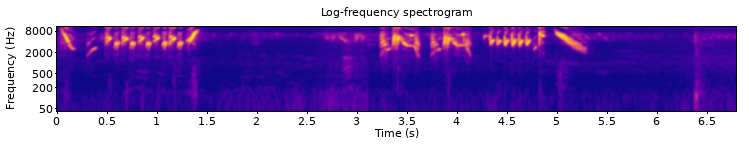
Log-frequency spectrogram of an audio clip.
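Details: European goldfinch song used to teach young birds: a fast twittering burst, a silent gap, then further liquid twitters and a buzzy trill ending in a falling slur.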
